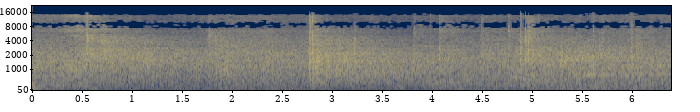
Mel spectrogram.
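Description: Ice hockey play on a rink: a steady hiss and scrape of skates on the ice, with several sharp clacks of sticks and puck, the loudest about three seconds in.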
